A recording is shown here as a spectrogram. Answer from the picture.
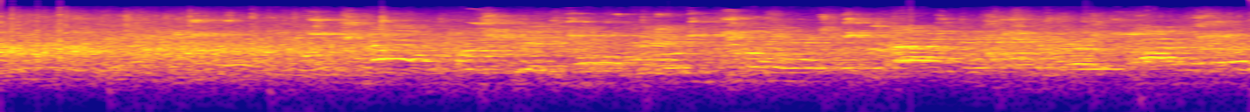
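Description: A basketball dribbling on a hardwood gym floor during play, over the steady chatter of players and spectators in the gym.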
